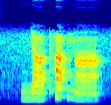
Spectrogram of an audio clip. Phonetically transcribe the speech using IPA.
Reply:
ɲ ä˨ pʰ ä˦ ʔ ŋ ã˨

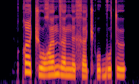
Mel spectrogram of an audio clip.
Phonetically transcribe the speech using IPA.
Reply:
q i˥ t͡ʃ u˩ ʁ ɛ˧˥ n z ɛ˧ ŋ e˩ x ɛ˩˧ t͡ʃʼ u˩˧ ɡ u˧˥ t ʉ˧

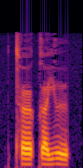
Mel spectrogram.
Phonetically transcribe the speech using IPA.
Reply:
tʰ œ k ɜ j ɨ

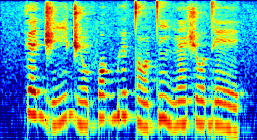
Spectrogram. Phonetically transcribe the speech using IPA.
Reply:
k ɛ˦ d͡ʒ iː˨˦ d͡ʒ ũ˨ f ɔ˦ ɡ͡b ɨ˦ t ɔ̃˨ t ĩ˦˨ ŋ ɛ̃˧ ʃ o˦ d eː˦˨

